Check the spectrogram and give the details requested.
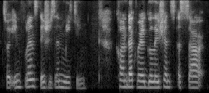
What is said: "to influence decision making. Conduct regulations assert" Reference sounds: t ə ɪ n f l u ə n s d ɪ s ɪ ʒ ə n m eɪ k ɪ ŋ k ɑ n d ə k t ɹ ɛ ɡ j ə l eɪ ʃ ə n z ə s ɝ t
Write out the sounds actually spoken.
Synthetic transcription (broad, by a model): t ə ɪ n f l u ə n s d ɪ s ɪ s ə n m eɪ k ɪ ŋ k ɑ n d ə k t ɹ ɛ ɡ j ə l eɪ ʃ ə n s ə s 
